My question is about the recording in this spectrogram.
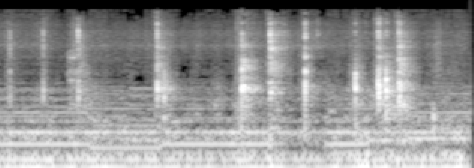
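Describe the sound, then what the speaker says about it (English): Garlic and ginger tipped into a pan of cooking offal, giving scattered clinks and scrapes of utensils against cookware over a steady low hum, with a few sharper knocks toward the end. "I'm going to add my ginger and garlic"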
